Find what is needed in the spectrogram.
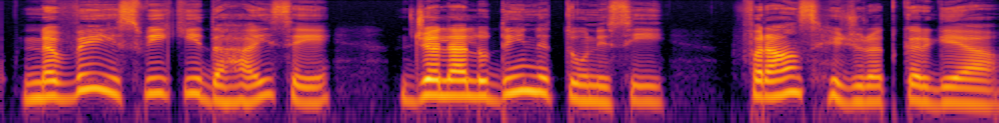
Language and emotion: Urdu, neutral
